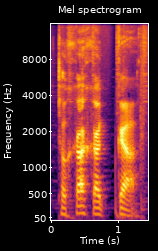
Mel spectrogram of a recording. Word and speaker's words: Toiteach A Dhà: write on the bottle how you're supposed to pronounce the name of this whiskey, and it goes Toiteach A Dhà.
